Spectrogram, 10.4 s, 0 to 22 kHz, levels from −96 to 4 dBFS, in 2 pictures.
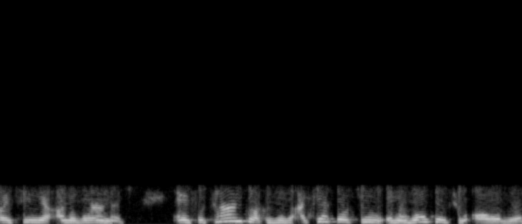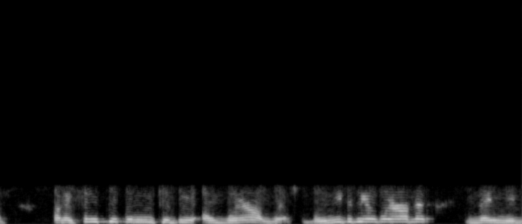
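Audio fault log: Throughout: tandem speech coding. The sound is rough, muffled and warbly, with nothing above 3.6 kHz. It fits a chain of four low-rate speech codecs, AMR-NB and G.723.1, bridged by G.711. Each decode and recode piles fresh distortion onto already degraded audio.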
